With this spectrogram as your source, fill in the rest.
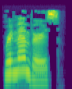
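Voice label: "remembers", British English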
